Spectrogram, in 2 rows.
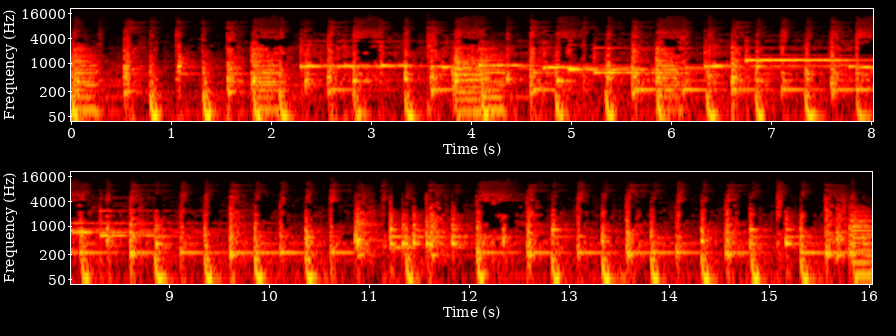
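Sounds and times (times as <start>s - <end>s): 
guitar in phonk loops: 0.0s - 16.0s
vibraphone in phonk loops: 2.3s - 10.3s.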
